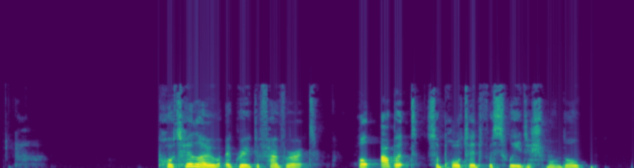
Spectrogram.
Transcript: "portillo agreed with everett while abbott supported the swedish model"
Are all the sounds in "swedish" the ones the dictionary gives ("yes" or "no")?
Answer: yes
